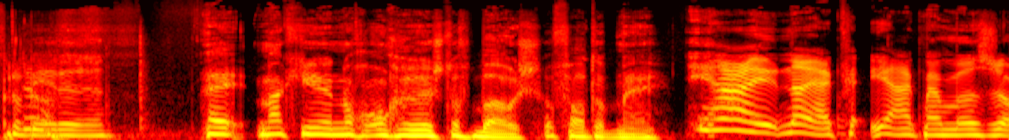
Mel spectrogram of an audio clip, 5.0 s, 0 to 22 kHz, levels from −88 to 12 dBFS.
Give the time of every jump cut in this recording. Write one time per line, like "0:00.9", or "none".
none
